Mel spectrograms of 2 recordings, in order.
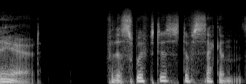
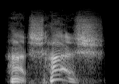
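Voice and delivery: urgent hush; 4 semitones higher than usual. A narrator's reading. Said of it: "exclaimed the doctor".

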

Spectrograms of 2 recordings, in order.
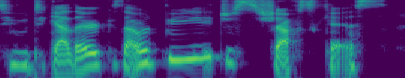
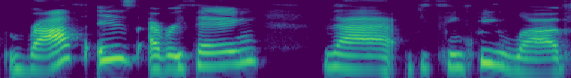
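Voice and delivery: ordinary talk, nothing marked

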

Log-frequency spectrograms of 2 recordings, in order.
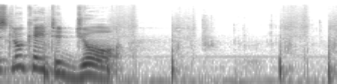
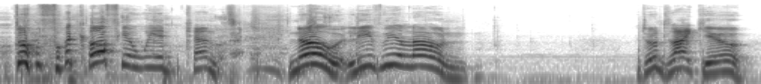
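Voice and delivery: higher and louder, yelling in fright; panicked shout; 9 semitones higher, 9 dB louder, slower than usual. Real, not acted. Player screaming at a lunging monster. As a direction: yell at it to leave you alone.

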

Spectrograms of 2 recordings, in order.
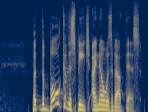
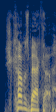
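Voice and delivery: ordinary talk, nothing marked

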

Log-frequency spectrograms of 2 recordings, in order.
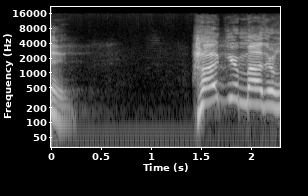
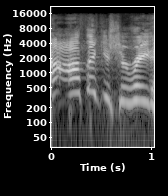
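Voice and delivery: ordinary talk

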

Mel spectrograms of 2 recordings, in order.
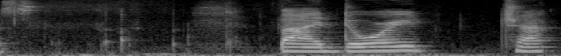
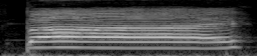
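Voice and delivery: high, loud, bright farewell shout; excited bye; 12 semitones higher, 12 dB louder than usual. Real, not acted. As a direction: call out a big cheerful goodbye. Cheerful sign-off to viewers.

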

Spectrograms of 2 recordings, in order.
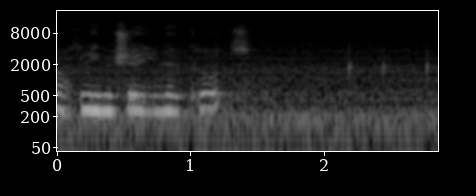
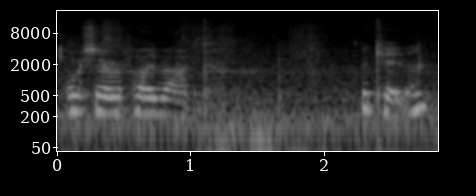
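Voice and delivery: usual speaking voice

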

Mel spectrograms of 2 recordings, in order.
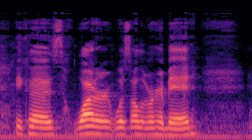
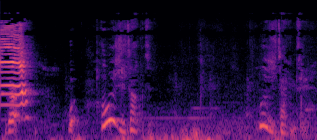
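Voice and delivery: soft aside; 11 semitones higher, 10 dB quieter, much faster than usual. Real, not acted. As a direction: ask it gently, far under your usual volume. Murmured aside to the baby.

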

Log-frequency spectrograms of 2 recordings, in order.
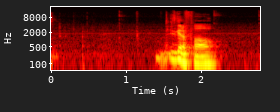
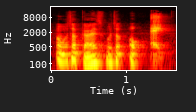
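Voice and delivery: ordinary talk

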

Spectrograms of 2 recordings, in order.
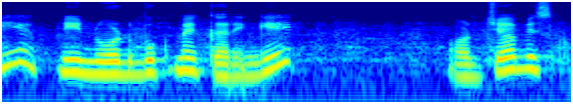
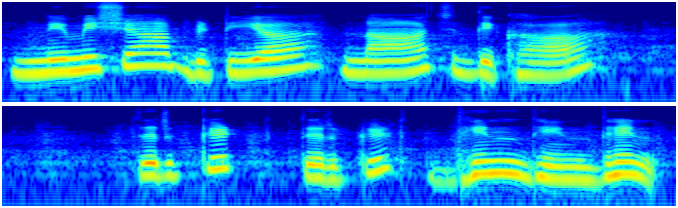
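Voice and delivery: slow read-along; slower than usual. Shown as a demonstration. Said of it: "तो ये पढ़िए मेरे साथ।".

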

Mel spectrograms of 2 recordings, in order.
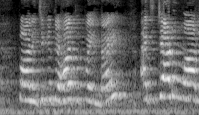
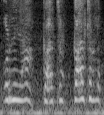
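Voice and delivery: soft, secretive beckon to come hear a secret; hushed aside; 6 dB quieter, faster than usual. Acted. Old woman hushing her neighbour to share gossip, hushed. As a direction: draw her close in a hushed voice.

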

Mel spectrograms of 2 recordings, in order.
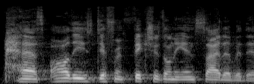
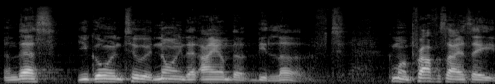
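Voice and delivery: normal talking voice

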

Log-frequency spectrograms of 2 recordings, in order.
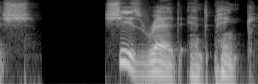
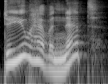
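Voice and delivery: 1 hurried chicken; 12 semitones higher, 3 dB louder, faster than usual. A narrator's reading. Chicken asks fish urgently.

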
